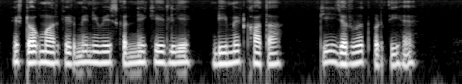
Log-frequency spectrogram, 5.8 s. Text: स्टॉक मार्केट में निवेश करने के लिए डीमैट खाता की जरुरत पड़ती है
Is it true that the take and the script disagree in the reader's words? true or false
false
